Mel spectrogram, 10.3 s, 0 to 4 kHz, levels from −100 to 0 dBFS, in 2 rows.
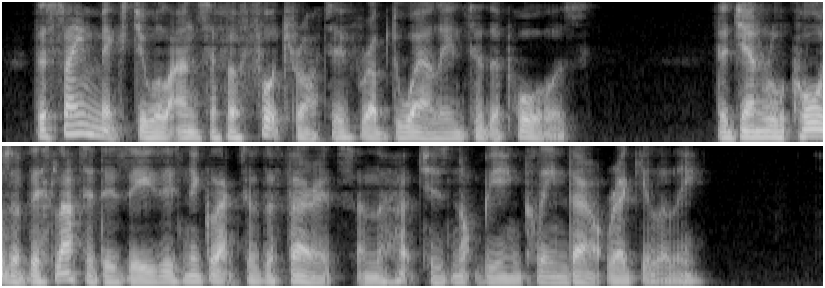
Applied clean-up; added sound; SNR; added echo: none; none; none; none.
